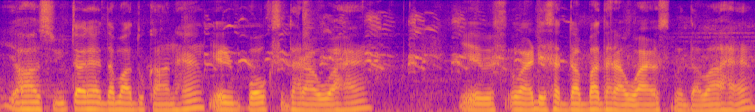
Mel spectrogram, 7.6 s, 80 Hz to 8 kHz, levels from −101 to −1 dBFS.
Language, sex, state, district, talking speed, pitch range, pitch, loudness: Hindi, male, Bihar, Jamui, 160 wpm, 120-135 Hz, 125 Hz, -24 LUFS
